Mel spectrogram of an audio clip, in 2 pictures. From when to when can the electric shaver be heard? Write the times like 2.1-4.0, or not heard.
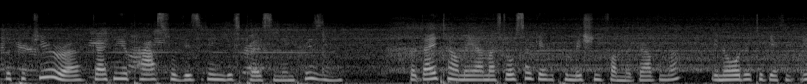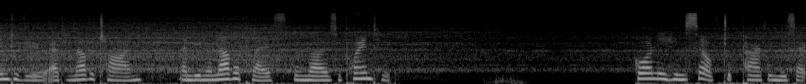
not heard.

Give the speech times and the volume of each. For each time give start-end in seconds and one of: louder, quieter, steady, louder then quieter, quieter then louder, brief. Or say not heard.
0.0-12.0 steady
14.4-16.0 brief.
